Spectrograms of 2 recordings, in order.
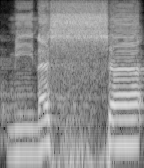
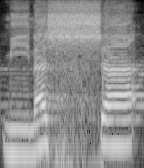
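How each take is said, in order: Both takes have the same delivery.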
